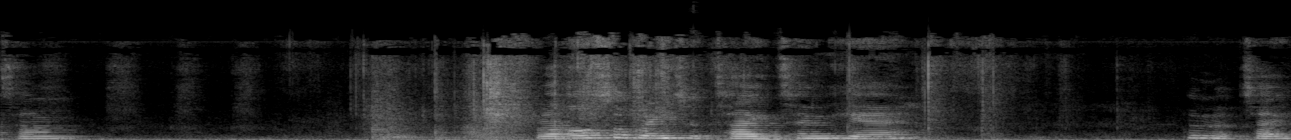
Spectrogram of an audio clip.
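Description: A marker scratches softly across paper.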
